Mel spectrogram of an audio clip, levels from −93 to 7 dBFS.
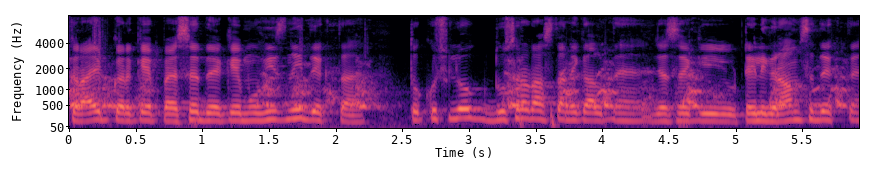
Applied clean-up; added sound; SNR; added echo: none; Bark; 8 dB; none.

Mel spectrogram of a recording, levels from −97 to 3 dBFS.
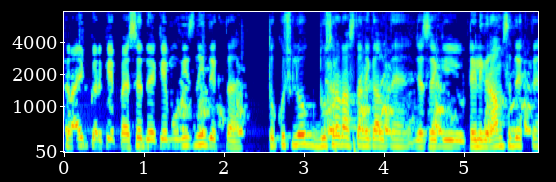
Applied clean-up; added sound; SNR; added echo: classical method spectral subtraction.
